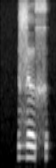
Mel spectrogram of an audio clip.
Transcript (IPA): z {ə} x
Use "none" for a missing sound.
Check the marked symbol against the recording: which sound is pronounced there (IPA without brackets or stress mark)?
ə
